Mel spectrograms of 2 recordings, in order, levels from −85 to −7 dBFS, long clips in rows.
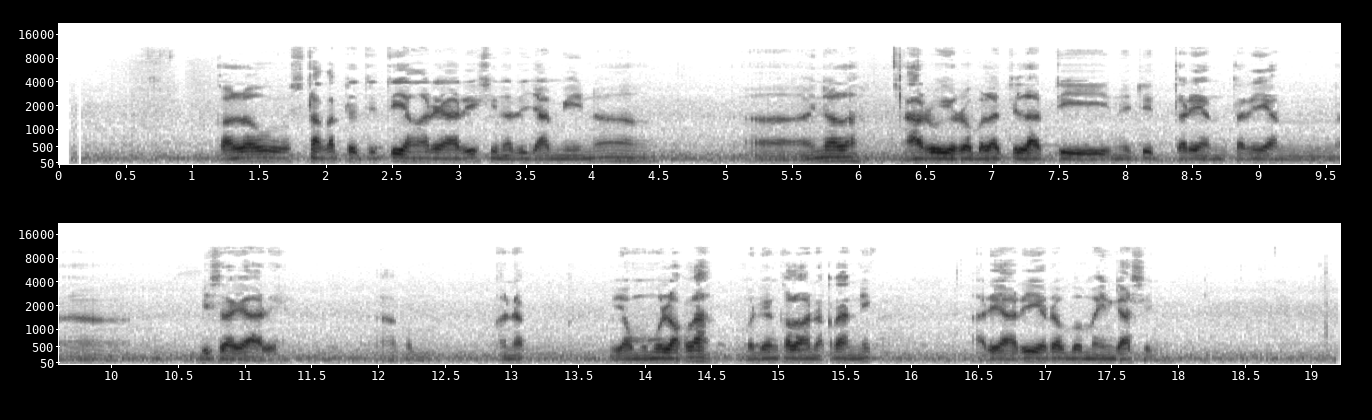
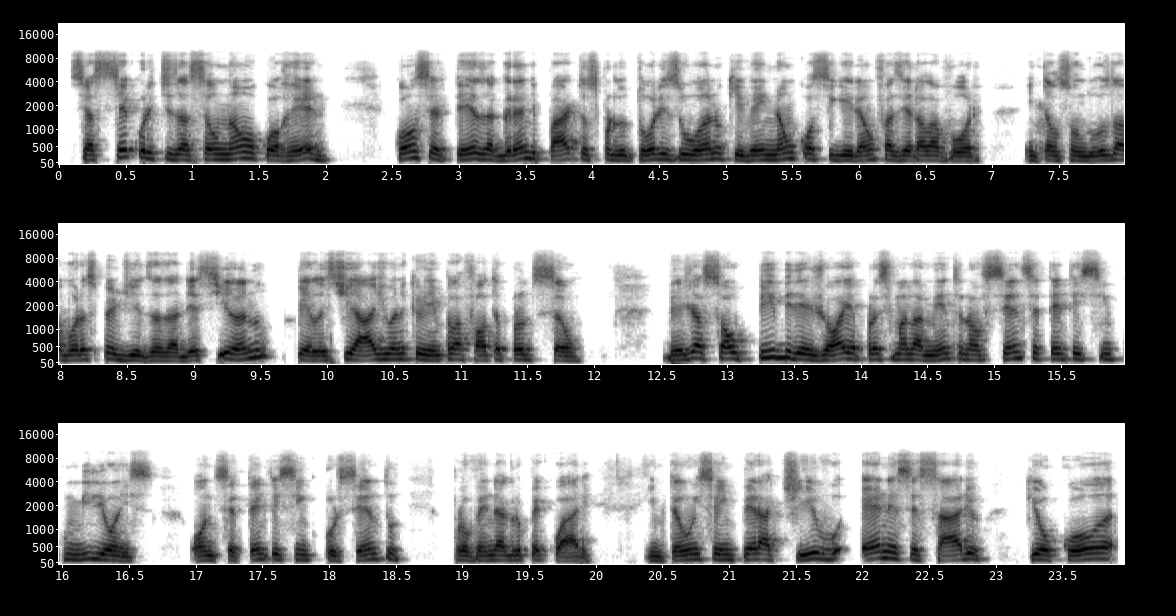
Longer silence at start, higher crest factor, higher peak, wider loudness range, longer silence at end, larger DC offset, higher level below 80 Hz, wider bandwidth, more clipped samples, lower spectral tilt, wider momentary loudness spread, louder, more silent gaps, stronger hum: about the same, 0.1 s vs 0.1 s; first, 22 dB vs 14 dB; second, -4 dBFS vs 0 dBFS; first, 7 LU vs 3 LU; about the same, 0.05 s vs 0.1 s; neither; about the same, -54 dBFS vs -52 dBFS; first, 11.5 kHz vs 9.8 kHz; neither; about the same, -6.5 dB/octave vs -6 dB/octave; first, 22 LU vs 6 LU; second, -25 LUFS vs -15 LUFS; neither; neither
